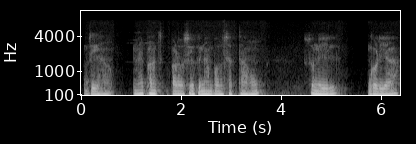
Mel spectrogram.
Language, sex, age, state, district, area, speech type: Hindi, male, 45-60, Rajasthan, Jodhpur, urban, spontaneous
